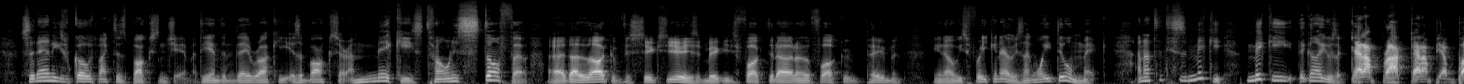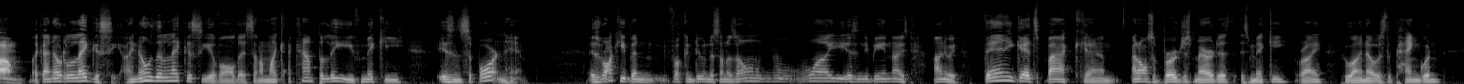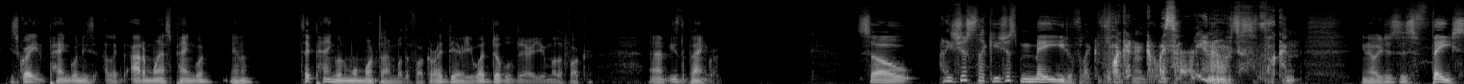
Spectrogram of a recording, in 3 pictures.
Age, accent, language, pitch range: 30-49, British, English, 90-125 Hz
